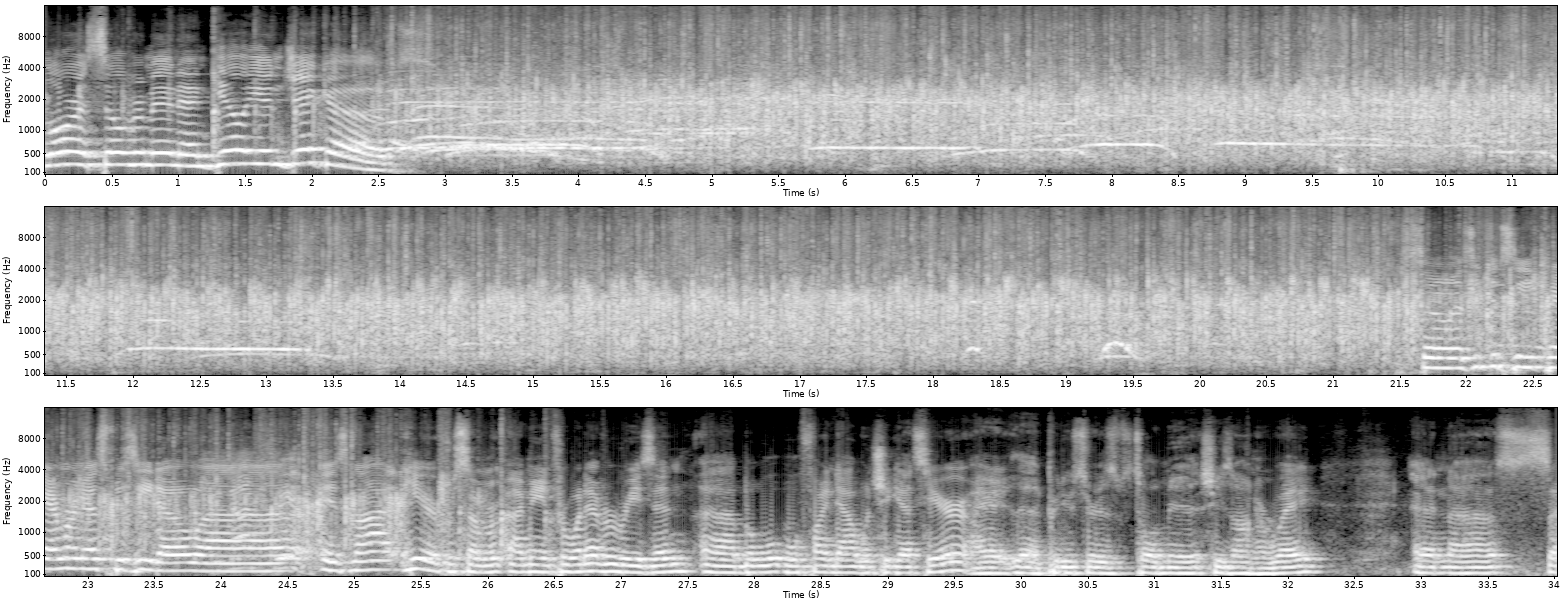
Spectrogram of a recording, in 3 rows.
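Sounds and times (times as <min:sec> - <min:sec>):
speech: 0:00.0 - 0:03.0, 0:21.7 - 0:34.0
audience applause at a live comedy stage: 0:02.4 - 0:26.6
whoops and cheers: 0:02.5 - 0:13.6, 0:18.2 - 0:19.7.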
